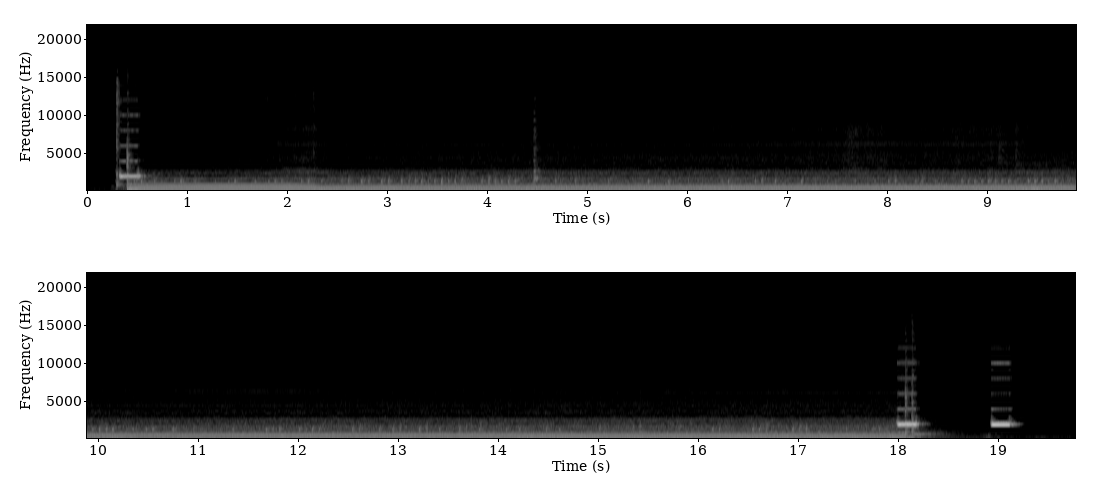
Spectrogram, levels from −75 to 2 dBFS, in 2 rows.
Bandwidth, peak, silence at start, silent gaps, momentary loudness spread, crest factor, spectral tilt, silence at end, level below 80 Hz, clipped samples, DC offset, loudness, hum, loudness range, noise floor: 15.5 kHz; -18 dBFS; 0.3 s; none; 10 LU; 20 dB; -6 dB/octave; 0.55 s; -76 dBFS; under 0.1%; under 0.1%; -37 LUFS; none; 7 LU; -74 dBFS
